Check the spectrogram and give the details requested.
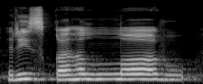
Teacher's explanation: تو یہ لام اللہ کا ہے، اور اس اللہ کے لام سے پہلے اگر زبر آتا ہے تو وہ پور پڑھا جاتا ہے، یعنی موٹی آواز میں پڑھا جاتا ہے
